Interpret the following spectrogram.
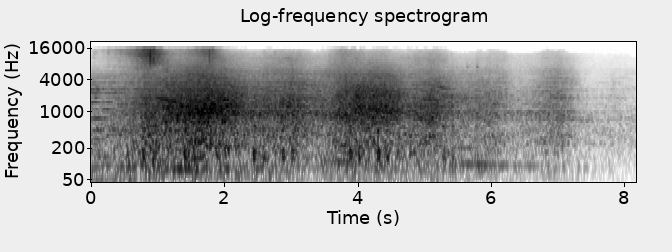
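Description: Street ambience of a van driving past and a train going by beyond it: a steady rushing that swells twice, then fades away near the end.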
